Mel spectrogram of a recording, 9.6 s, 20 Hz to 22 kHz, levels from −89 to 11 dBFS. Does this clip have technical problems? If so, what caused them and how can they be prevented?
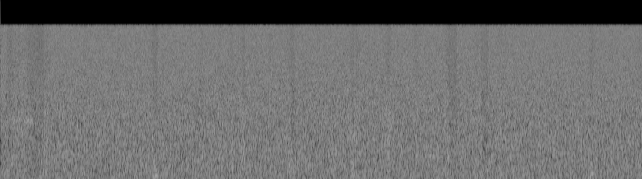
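Yes. A wrong sample width runs through the whole speech clip: packed 24-bit samples were read as 16-bit, mixing bytes across samples. Loud noise buries the speech, slowed and lowered to 0.667 of true speed and pitch. The spectrogram shows a dense broadband wash with faint, compressed harmonics beneath. Prevent it by confirming that the reader's declared sample format matches the writer's before decoding.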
